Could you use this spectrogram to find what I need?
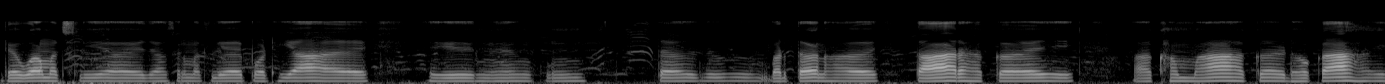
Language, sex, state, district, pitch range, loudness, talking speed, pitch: Magahi, male, Bihar, Jamui, 150-155 Hz, -30 LUFS, 80 wpm, 155 Hz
